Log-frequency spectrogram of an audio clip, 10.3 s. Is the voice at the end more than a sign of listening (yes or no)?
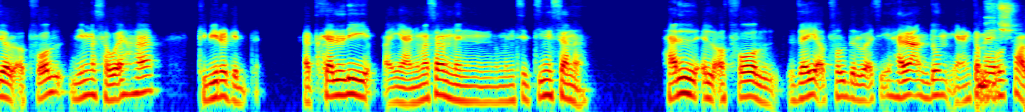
no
